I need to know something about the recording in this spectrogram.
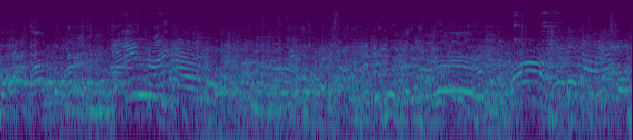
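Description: A crowd of young people chatter and shout outdoors.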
